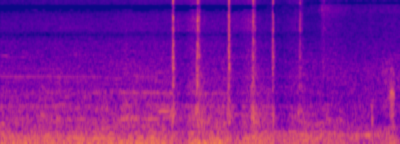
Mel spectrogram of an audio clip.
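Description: Steady low background din of a large store's food court, with a quick run of five or six sharp clicks a little before the middle, about four a second.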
